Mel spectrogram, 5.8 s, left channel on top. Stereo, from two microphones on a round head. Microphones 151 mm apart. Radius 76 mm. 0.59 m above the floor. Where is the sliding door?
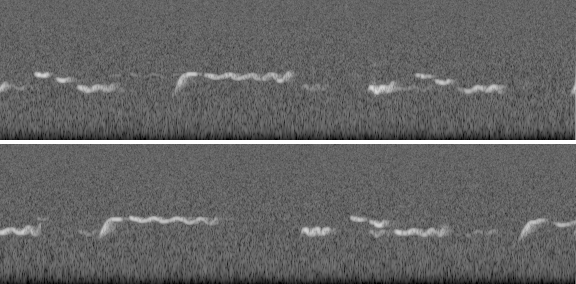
No sliding door in this recording.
